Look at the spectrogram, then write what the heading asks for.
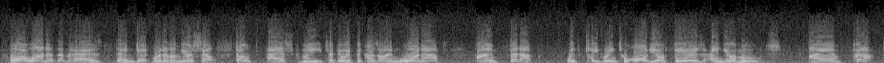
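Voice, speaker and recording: An actor playing a world-weary, exasperated older brother who narrates a 1980s radio drama with brooding guilt, in dramatic delivery. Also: male voice, high-pitched, bright, forceful tone, slight background noise, full character voice. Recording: dull lo-fi AM radio broadcast.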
